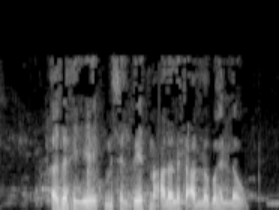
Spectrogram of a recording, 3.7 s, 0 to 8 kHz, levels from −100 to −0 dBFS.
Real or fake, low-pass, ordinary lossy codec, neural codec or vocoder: real; 7.2 kHz; MP3, 24 kbps; none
